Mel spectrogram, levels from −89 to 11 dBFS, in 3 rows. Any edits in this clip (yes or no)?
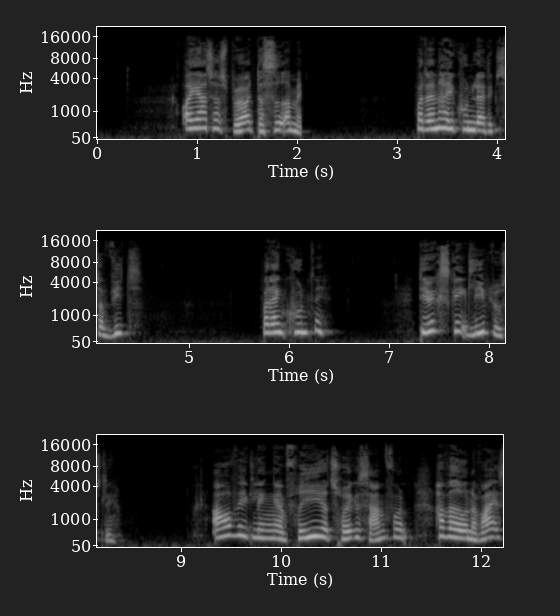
yes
